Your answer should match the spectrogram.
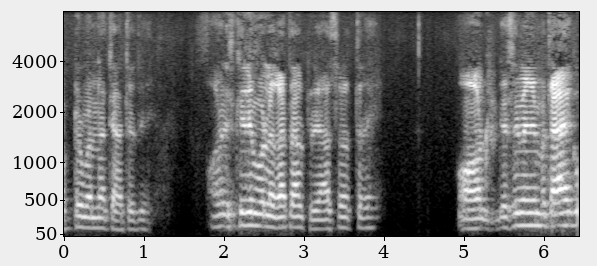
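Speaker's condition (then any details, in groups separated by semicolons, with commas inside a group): Cerebral palsy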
